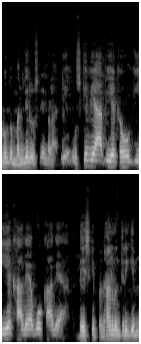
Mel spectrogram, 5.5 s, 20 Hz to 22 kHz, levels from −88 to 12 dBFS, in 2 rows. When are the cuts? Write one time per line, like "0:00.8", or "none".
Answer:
0:04.2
